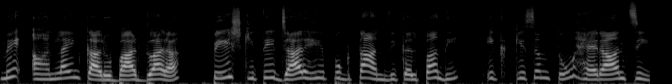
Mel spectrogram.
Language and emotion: Punjabi, surprised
